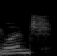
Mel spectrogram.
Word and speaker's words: Lunche: At Lunche on everything. Instagram, Twitter, SimonLunche. And lunch, like we were talking about, is just pronounced like lunchtime. Nothing fancy.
